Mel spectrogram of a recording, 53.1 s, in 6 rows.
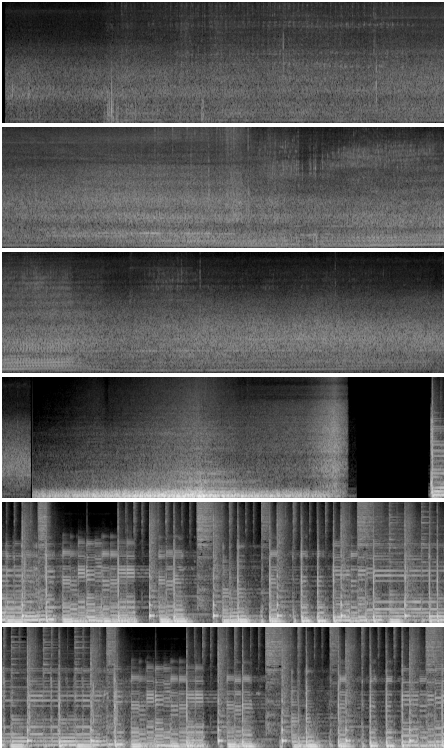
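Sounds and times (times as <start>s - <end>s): car engine driving by: 0.1s - 27.1s, 28.1s - 33.3s.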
